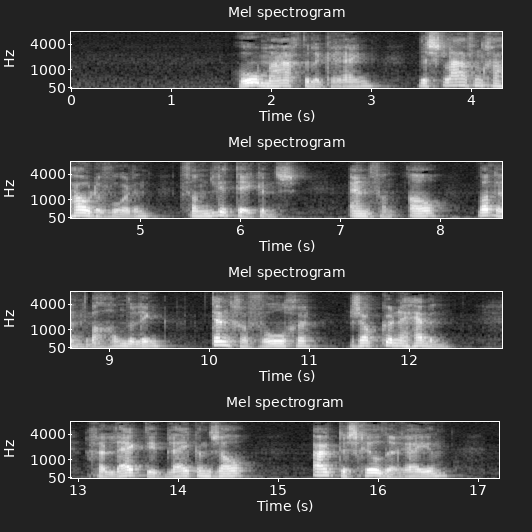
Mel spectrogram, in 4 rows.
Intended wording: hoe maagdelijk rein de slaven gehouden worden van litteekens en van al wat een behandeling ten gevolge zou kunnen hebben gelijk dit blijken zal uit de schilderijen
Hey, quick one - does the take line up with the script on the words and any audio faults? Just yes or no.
yes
